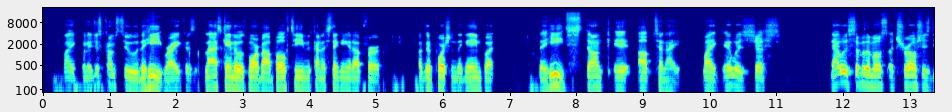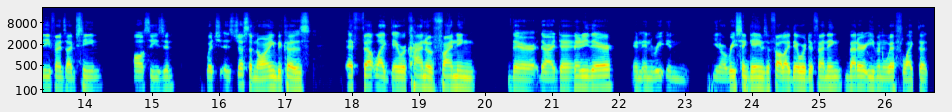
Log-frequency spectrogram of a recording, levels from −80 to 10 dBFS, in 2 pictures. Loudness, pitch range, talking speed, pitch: -26 LUFS, 110-120 Hz, 200 wpm, 115 Hz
